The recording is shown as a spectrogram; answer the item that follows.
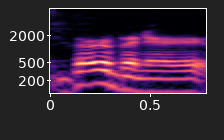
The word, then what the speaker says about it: Bourbonr: not bourbon are Oh bigger boner the e is silent to say it what it's bourbon ER but bourbon with an e in there was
